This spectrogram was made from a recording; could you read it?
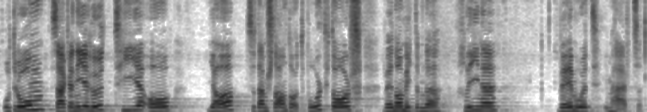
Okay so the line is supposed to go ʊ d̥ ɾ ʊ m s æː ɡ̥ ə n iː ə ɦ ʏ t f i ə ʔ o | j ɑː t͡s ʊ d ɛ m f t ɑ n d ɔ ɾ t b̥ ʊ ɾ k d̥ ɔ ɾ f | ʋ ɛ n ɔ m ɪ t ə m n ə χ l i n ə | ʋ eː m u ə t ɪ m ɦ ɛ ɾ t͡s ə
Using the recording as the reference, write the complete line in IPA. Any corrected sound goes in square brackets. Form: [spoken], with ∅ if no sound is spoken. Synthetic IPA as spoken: ʊ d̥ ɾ ʊ m s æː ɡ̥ ə n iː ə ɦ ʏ t [h] i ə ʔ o | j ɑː t͡s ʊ d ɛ m [ʃ] t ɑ n d ɔ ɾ t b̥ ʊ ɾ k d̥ ɔ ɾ f | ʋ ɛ n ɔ m ɪ t ə m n ə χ l [iː] n ə | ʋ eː m u ə t ɪ m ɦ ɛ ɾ t͡s ə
